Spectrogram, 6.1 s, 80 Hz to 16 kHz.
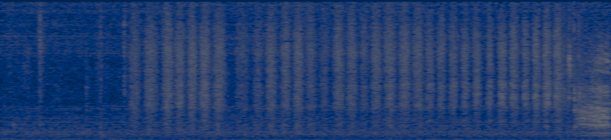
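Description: Very faint, quick rubbing strokes of a sheet of paper slid back and forth under a 3D printer's nozzle, feeling for the slight drag that marks the right nozzle height while levelling the bed. The rubbing starts about a second in and goes at several strokes a second.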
